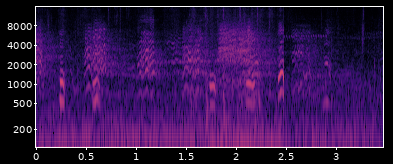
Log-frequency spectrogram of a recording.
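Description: Cockatoos give harsh, raspy squawks and short chattering notes, several bursts every second or so, with a faint background hum.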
